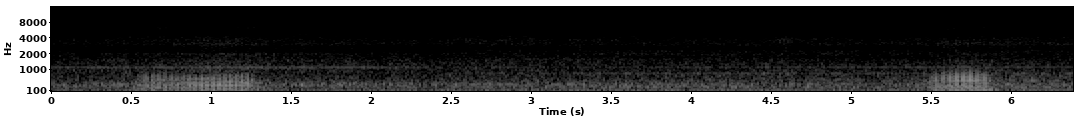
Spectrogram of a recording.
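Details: Pet snoring in sleep while another is dreaming: two soft, buzzing snores about five seconds apart over low room hum.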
